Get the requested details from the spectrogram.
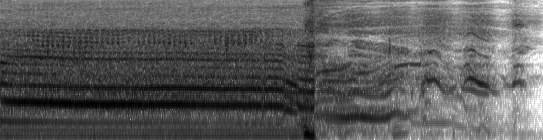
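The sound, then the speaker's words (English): A grown man screams at the top of his lungs, a loud, sustained yell held for about a second and a half before breaking into shorter, wavering cries that fade out. “It's great when you isolate it because it's just a grown man screaming at the top of his lungs.”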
